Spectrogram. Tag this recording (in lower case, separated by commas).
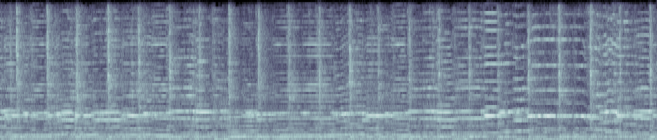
bluegrass, blues, country, music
